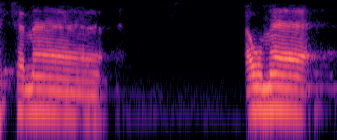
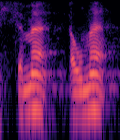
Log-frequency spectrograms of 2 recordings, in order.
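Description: First: The vowel before the hamza is drawn out long. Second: The vowel before the hamza is cut short. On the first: The speaker calls it right. "تقول السماء او ماء" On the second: The speaker calls it wrong. "دي ما تقصرهاش وتقولش"

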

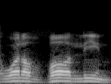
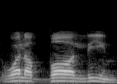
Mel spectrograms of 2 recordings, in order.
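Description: First: The key consonant is pronounced as dha. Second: The key consonant is pronounced as dad. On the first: The speaker calls it wrong. "لحن الإمام في صلاته وقال ولا الضالين بالضاء" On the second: The speaker calls it right. "بدل ولا الضالين بالضاد"

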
